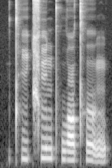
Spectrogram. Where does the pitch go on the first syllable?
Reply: rising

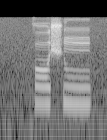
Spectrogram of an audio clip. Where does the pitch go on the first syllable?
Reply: high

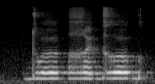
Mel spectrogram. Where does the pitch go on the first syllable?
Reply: high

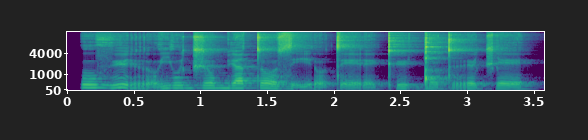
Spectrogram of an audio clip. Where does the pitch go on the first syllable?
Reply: high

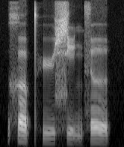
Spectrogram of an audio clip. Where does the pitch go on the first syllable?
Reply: falling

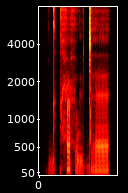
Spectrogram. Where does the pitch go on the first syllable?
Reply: low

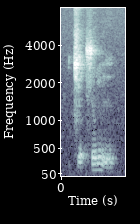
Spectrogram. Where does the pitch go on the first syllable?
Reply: low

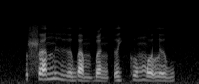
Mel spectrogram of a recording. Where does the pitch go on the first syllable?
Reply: rising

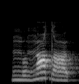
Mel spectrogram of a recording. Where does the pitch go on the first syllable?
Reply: low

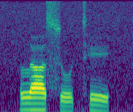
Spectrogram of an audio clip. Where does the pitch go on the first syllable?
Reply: high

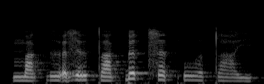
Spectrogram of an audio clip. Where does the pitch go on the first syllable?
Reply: low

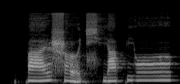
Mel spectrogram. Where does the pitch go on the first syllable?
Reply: rising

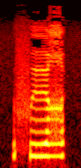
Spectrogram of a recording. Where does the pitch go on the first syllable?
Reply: high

